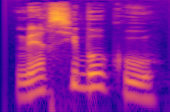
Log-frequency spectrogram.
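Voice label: "mɛrsi boku", French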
